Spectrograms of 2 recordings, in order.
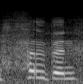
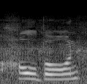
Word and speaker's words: Holborn: area of hoben um hoban not holborn don't the l is silent um you'll hear that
